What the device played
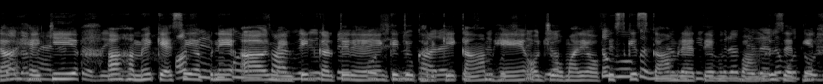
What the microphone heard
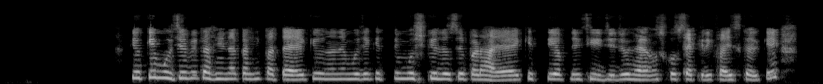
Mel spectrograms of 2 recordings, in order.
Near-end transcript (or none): क्योंकि मुझे भी कहीं न कहीं पता है कि उन्होंने मुझे कितनी मुश्किलों से पढ़ाया है, कितनी अपनी चीज़ें जो हैं उसको सैक्रिफ़ाइस करके।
